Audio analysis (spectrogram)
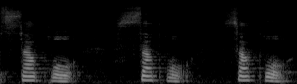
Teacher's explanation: پھر جبڑا کھلا ہے اور طا موٹی ہے، تو کھلے منہ کے ساتھ ہم نے یہ قلقلہ کرنا ہے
